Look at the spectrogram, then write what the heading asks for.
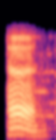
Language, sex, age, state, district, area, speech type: Bengali, male, 45-60, West Bengal, Dakshin Dinajpur, rural, conversation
